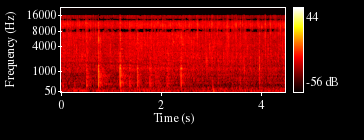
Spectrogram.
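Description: Chopped onions, capsicum and green chillies sizzling in hot oil in a steel kadai as a metal spatula stirs them, with irregular clicks and scrapes of the spatula against the pan.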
